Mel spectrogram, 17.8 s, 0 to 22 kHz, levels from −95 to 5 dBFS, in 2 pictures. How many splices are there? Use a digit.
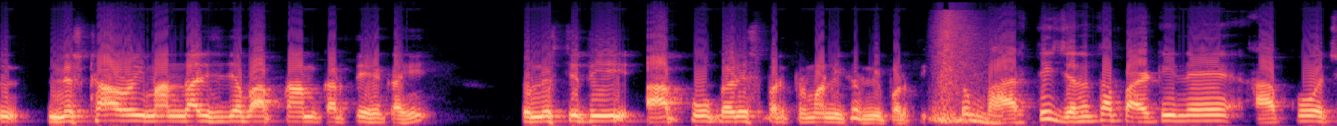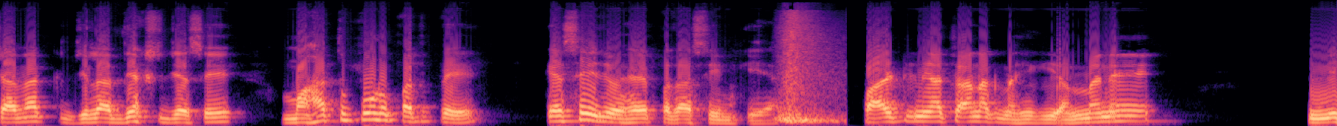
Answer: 1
